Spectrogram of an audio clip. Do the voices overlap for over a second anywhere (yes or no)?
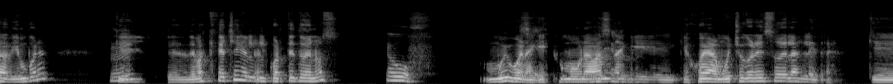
yes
